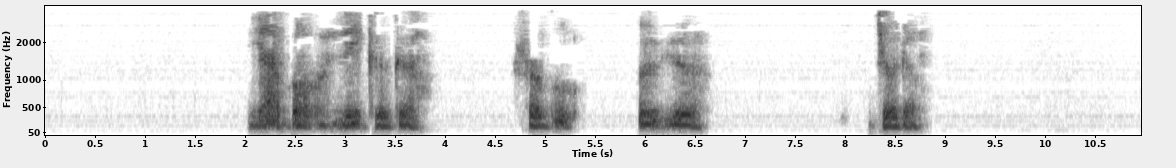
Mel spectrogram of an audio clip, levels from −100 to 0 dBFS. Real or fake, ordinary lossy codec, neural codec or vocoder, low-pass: fake; MP3, 16 kbps; vocoder, 22.05 kHz, 80 mel bands, HiFi-GAN; 3.6 kHz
